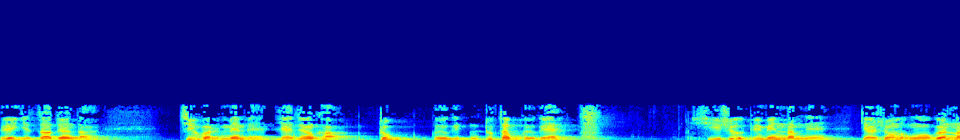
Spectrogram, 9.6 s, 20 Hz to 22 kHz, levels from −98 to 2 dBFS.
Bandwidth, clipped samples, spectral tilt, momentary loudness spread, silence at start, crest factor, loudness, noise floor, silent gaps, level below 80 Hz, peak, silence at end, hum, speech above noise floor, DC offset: 5.8 kHz; under 0.1%; -5 dB/octave; 15 LU; 0 s; 18 dB; -26 LUFS; -71 dBFS; none; -70 dBFS; -10 dBFS; 0 s; none; 45 dB; under 0.1%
